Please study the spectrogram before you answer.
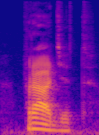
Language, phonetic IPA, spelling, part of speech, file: Belarusian, [ˈprad͡zʲet], прадзед, noun, Be-прадзед.ogg
- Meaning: great-grandfather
